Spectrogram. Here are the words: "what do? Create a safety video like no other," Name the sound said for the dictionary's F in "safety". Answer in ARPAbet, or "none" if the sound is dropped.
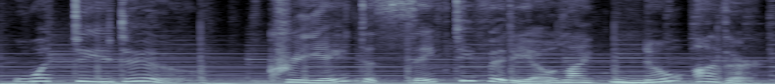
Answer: F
